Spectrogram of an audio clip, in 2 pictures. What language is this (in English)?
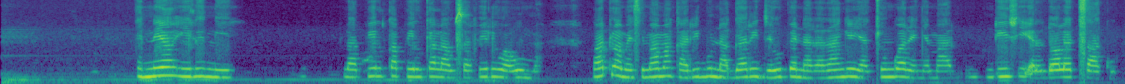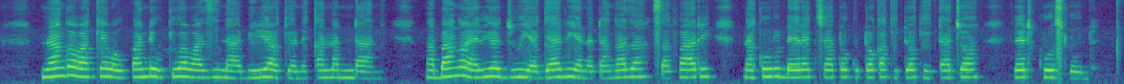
Swahili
